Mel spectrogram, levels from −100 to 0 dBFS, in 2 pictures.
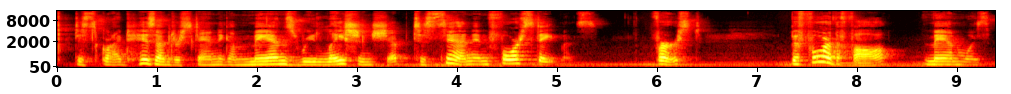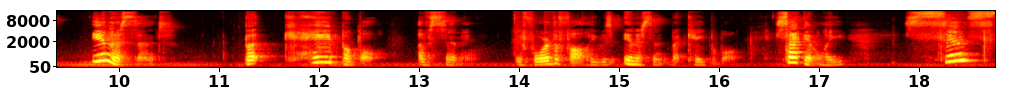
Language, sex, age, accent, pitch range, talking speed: English, female, 50-69, American, 180-225 Hz, 100 wpm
